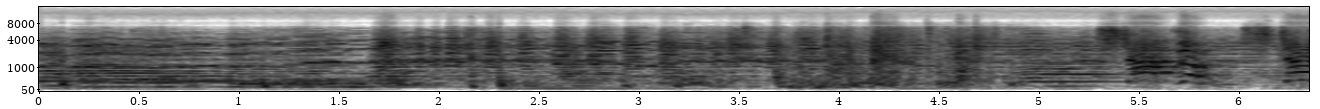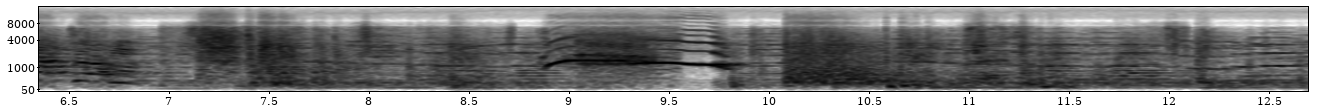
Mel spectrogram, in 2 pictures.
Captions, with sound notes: - Stop them, stop t! (screaming) (explosive booming)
